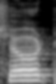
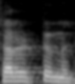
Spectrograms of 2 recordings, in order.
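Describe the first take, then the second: First: ஷர்ட் loud, as English "shuht" with silent r; emphatic ஷர்ட், clean final t and no u; correct pronunciation. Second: ஷர்ட்டுன்னு as Tamil "sharttu", open a, sounded r; ஷர்ட்டுன்னு pronounced as spelt in Tamil; common mispronunciation. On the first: Shown as a demonstration. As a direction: firmly model ஷர்ட் with long central vowel. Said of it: "என்று உச்சரிக்கணும்". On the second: Retold or imitated. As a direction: quote the local ஷர்ட்டுன்னு with doubled t and added u. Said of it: "சொல்றது கேட்டிருக்கோம்".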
